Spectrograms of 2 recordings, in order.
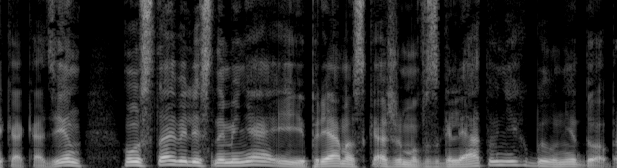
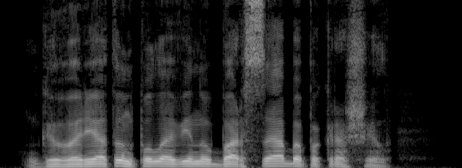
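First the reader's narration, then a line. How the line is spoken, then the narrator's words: Forced out, strained. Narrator (Russian): выдавил второй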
